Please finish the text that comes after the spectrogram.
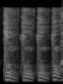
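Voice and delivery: low, spaced-out "kung" thuds; heavy thudding steps. Retold or imitated. Preacher mimics a huge enemy stomping out, low thuds. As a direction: imitate a hulking giant's footfalls, low and soft. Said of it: "진짜 웬 돼지 같은 애 하나가".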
